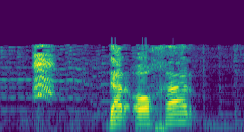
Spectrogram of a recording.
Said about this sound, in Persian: یه چشم انتظاری برای رسیدن کلاغ بی‌نوا به لونه‌اش.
